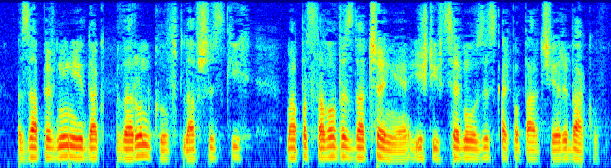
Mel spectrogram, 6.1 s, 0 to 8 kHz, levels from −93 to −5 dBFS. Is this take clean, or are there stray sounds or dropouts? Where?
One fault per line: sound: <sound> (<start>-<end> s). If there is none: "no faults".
sound: dropout (1.0-1.2 s)
sound: dropout (5.0-5.0 s)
